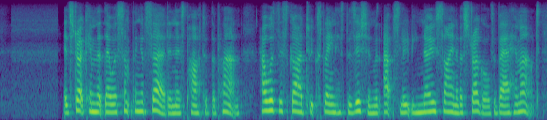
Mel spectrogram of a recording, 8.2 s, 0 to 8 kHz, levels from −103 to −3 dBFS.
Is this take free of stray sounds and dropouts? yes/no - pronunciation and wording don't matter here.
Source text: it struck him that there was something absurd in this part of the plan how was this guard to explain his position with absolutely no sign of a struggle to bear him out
yes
